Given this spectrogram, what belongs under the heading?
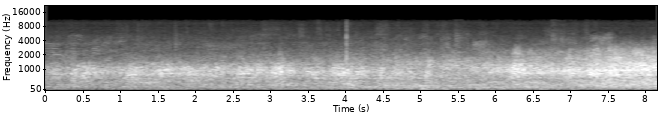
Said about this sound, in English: You're a jet screaming over us. There's a military base just about a mile beyond left center.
